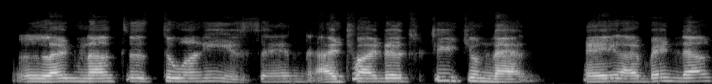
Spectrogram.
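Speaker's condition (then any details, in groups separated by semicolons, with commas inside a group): Cerebral palsy; wheelchair over the years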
